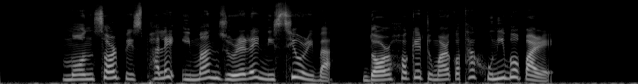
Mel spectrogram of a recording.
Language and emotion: Assamese, angry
